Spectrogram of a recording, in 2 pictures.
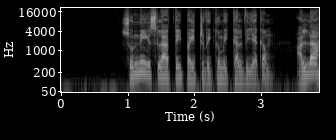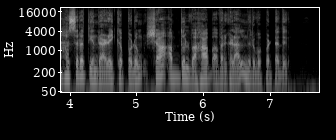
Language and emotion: Tamil, neutral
